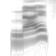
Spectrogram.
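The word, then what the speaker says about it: knife: जब K अन के पहले आता है तो K का उच्चारण नहीं होता। नो जानना। नाइफ चाकू।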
